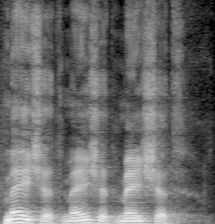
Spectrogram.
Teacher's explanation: Vurğu üçüncü hecanın üzərindədir.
